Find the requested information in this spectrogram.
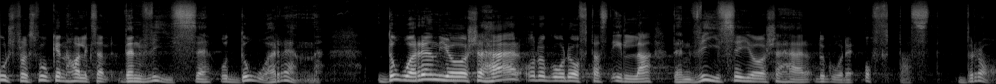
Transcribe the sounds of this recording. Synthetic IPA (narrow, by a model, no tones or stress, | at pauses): uːɖʂbɾɔːksbuːkənɦaɭɪksɔmd̪ɛnviːsəɔd̪oːɾə̰n | d̪oːɾənjœːʂɔɦæːɾɔd̪ɔɡoːɖɛɔft̪ast̪ɪlːad̪̥ɛnviːsəjœːʂɔɦæːɾɔd̪ɔɡoːɖɛɔft̪a̰st̪ | bɾɑ̰ː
